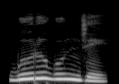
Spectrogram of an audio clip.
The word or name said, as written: ಗುರುಗಂಜಿ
